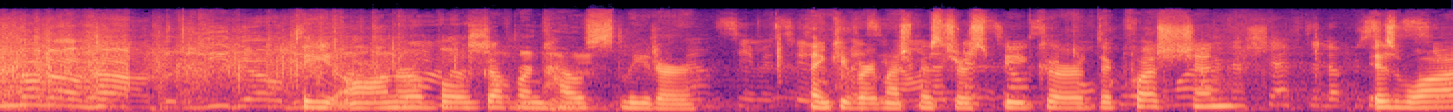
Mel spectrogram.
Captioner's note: some Applause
